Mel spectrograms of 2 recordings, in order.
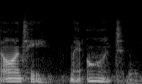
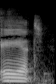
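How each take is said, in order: First: The word is said with an 'ah' vowel. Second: The word sounds like the insect 'ant'. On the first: The speaker calls it right. "my aunt. That's how we say it back home" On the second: The speaker calls it wrong. "It's not an aunt. An aunt is something that crawls on the ground"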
